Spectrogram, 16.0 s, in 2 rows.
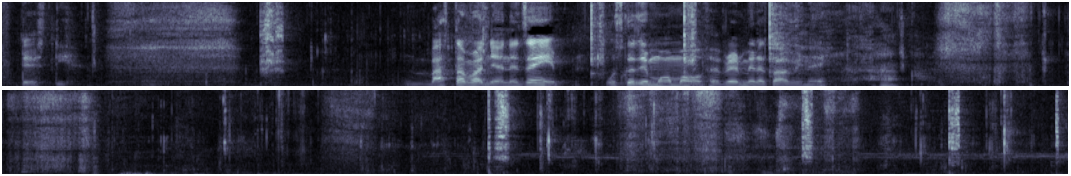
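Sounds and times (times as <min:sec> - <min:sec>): chewing noodles: 0:06.5 - 0:16.0.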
